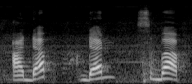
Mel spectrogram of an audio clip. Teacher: akhirannya berupa B tetapi diucapkan seperti berakhiran p hal ini terjadi karena hambat karena hambat letup bersuara B itu · pada kata adab dan sebab ini akhirannya berupa B tetapi diucapkan seperti berakhiran P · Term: netralisasi, Netralisasi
